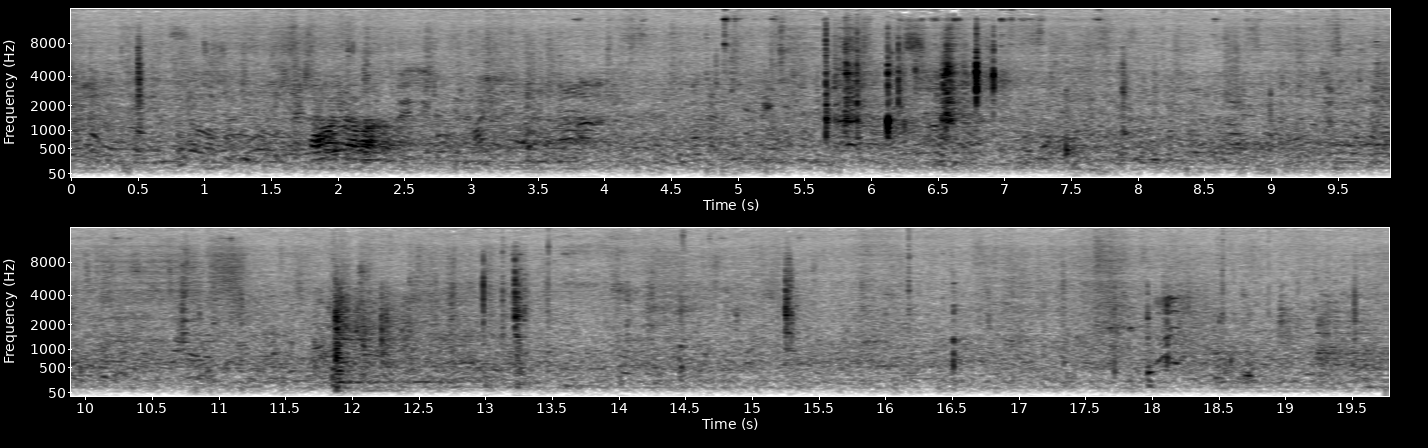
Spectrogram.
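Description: Spectators murmur and chatter faintly in an open outdoor stadium.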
